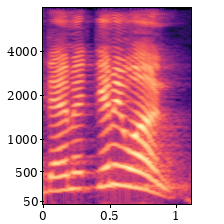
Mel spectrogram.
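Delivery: high, loud, laughing plea; a character's loud laughing demand; loud pleading character. Acted. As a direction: beg for it loudly, half laughing. Character begs for a name.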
